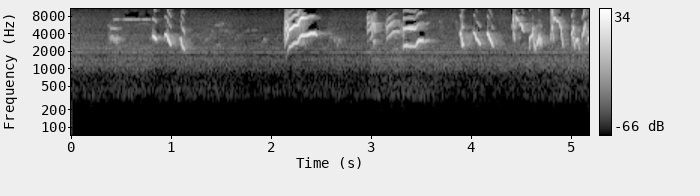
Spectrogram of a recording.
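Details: American goldfinch giving scattered high, sweeping chirps, then a loud bright burst near two seconds, followed by a quickening run of thin twittering notes toward the end.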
